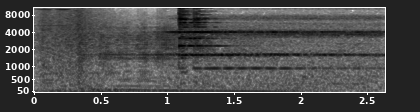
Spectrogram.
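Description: A tram rolls along its rails with a steady low rumble, metallic wheel squeals and ringing tones rising above it, continuous with no one speaking.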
